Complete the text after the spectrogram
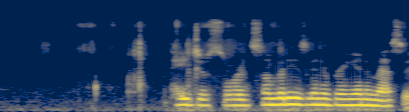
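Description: Playing cards slide and tap softly on a wooden table.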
